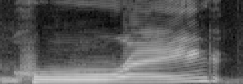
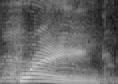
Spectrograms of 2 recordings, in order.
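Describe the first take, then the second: First: Krang drawn out slowly; slow blend. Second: Krang said short and quick; said fast. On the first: Teacher modelling a slow blend for pupils. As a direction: stretch Krang into one long word. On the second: Teacher saying the word fast after the stretch. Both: Shown as a demonstration. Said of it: "Say it real fast".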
